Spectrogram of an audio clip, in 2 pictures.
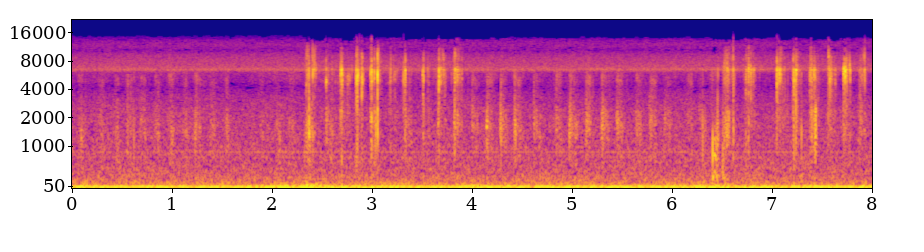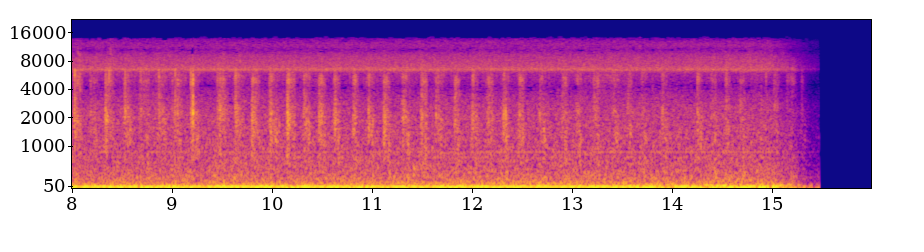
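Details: Nora, a pet guinea pig, nibbling butter lettuce in very low light, filmed with a GoPro; two bursts of crisp, rapid crunching clicks break up long quiet stretches over a steady faint hum.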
